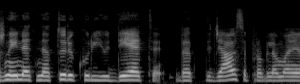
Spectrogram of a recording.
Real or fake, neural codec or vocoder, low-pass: fake; vocoder, 44.1 kHz, 128 mel bands, Pupu-Vocoder; 14.4 kHz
